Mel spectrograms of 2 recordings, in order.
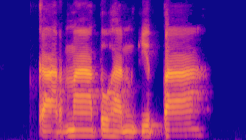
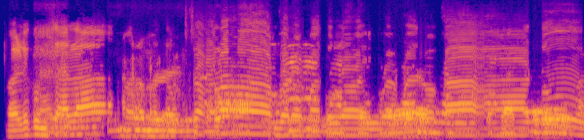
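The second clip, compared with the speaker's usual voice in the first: loud group reply to the greeting; 3 semitones higher, 4 dB louder than usual. Real, not acted. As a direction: answer the greeting out loud, slow at the end. Congregation answers greeting, loud.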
